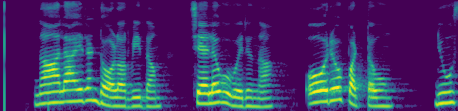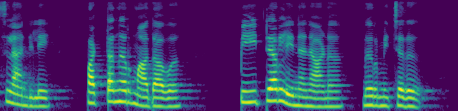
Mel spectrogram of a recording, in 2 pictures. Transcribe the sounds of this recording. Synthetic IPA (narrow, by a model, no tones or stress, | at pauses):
naːlaːjiɾɐmɖo̞ːɭɐrʋid̪ʱɐm | t͡ɕelɐʋuʋɐɾunːɐ | o̞ːɾo̞ːpɐʈːɐʋum | njuːsilaːndile̞ | pɐʈːɐnirmaːd̪aːʋɨ | piːtːɐrlinɐnaːɳɨnirmit͡ɕːɐðɨ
